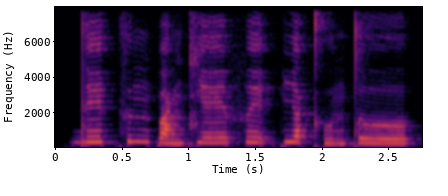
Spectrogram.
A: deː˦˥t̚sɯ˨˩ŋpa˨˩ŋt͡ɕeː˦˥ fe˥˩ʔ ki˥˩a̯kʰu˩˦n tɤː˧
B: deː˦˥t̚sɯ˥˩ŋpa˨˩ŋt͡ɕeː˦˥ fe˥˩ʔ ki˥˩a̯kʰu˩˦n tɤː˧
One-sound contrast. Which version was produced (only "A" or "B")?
B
